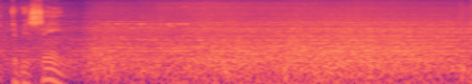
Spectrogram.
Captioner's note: waves roaring; suspenseful music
